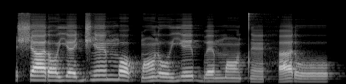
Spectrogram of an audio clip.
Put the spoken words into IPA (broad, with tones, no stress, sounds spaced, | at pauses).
ʃ a˧ ɾ ɔ˧ j ɛ˧ d͡ʒ ɛ̃˦ m ɔ˦˨ k͡p ɔ̃˨˦ ɾ o˧ j e˦ b ɛ˧ m ɔ̃˧ t ɛ̃˨ h a˨˦ ɾ o˧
